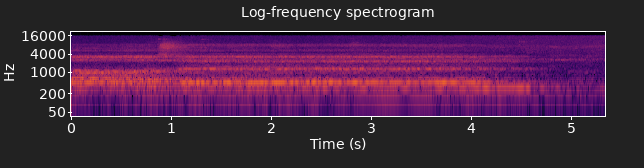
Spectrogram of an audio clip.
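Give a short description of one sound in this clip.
A man chants in a slow, steady voice in a reverberant space.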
